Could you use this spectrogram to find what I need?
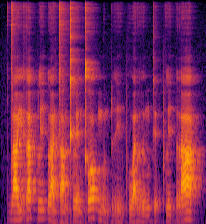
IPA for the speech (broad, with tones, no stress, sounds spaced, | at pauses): d a˦˥ j r a˥˩ t̚ p l i˥˩ ʔ l a˨˩ j d aː˨˩ ŋ kʰ l e˨˩ n kʰ l ɔ˥˩ ʔ m u˩˦ n p r iː˩˦ pʰ u˧ a̯ r ɯ˦˥ ŋ k e˨˩ ʔ pʰ l i˦˥ ʔ r a˥˩ k̚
